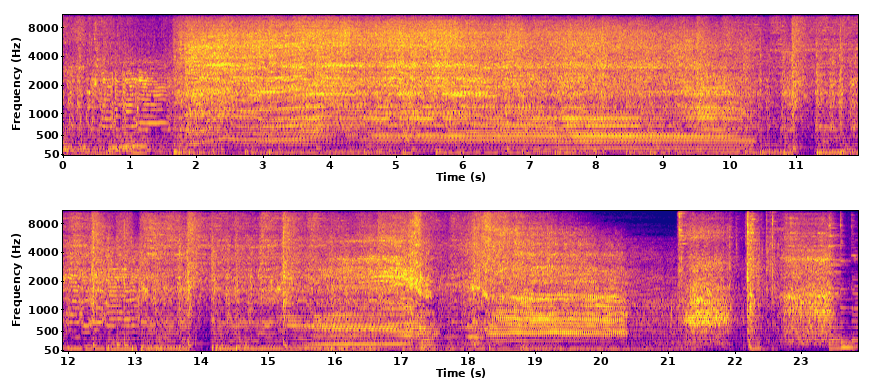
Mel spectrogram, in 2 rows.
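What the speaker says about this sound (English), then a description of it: "It does better burnouts." A Pontiac T-37 roars through burnouts, the engine revving hard and loud with long squealing tire screech, brief drops in throttle and a final sharp burst as it lets off.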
